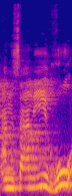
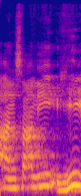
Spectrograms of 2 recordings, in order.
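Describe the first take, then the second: First: The word ends with a 'u' sound. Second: The word ends with an 'i' sound. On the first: This is how the text is traditionally recited. The speaker calls it right. "उसकी जगह पे अंसानी हु आया है" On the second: This is what the grammar rules would expect. The speaker calls it wrong. "होना चाहिए था"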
